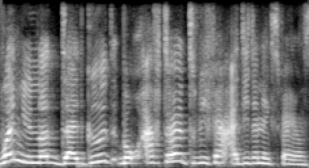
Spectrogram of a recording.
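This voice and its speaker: A woman with a French accent talks at a moderate pace. Her tone is animated and her intonation lively. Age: 30s. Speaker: author. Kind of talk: casual chat.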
